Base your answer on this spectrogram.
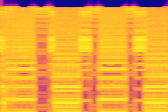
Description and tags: Computer console processing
